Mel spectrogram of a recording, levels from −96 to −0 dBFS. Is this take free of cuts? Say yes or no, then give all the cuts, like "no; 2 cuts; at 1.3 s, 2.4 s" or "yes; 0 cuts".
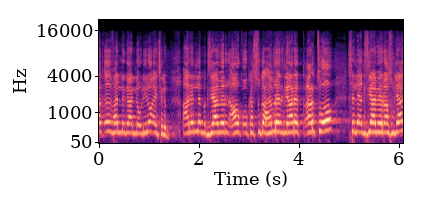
yes; 0 cuts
